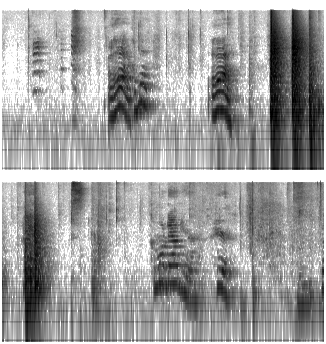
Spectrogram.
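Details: Pet capuchin monkeys MonkeyXander and Ohana eat oatmeal in bed one Sunday morning. Arched, whining squeaks rise and fall in short bursts, mixed with loud rustles and a person's voice nearby.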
